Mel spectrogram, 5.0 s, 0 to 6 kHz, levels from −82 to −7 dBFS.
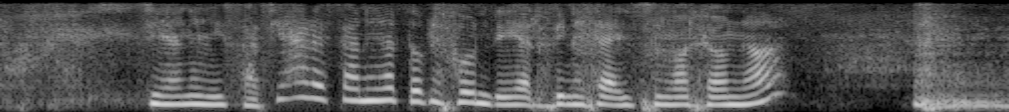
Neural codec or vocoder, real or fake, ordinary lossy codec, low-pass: codec, 24 kHz, 0.9 kbps, WavTokenizer, small release; fake; AAC, 48 kbps; 5.4 kHz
